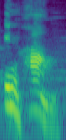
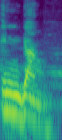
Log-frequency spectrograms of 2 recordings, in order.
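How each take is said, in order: First: It is said with a Dutch pronunciation. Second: It is read with Indonesian letter sounds. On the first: "kalau Belandanya" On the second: "kalau kita baca"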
